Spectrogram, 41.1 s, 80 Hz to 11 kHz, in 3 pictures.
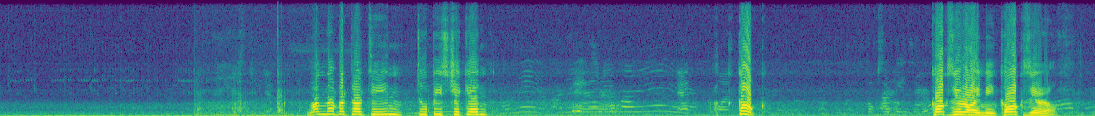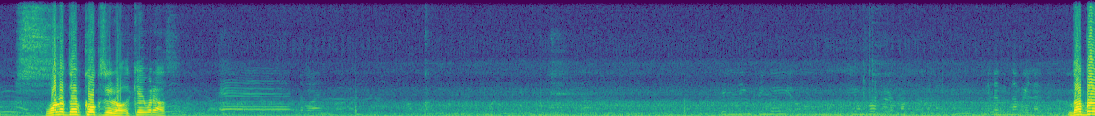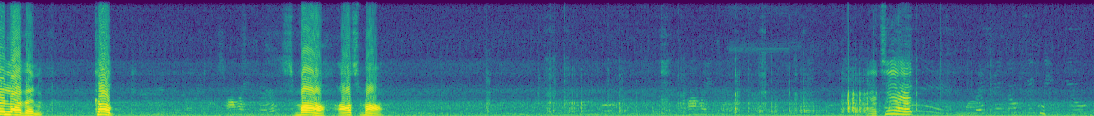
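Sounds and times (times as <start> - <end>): steady-pitched tone: 0.0 - 5.5
car engine idling: 0.0 - 41.0
faint voices: 33.4 - 41.0.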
